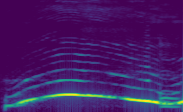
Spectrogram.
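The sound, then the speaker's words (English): A voice imitating an American police siren with a loud, sustained wail that rises, then slowly falls, breaks off briefly, and swells again in a second, shorter sweep. “it's a really distinct police siren that's very different from the American siren, which is like”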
